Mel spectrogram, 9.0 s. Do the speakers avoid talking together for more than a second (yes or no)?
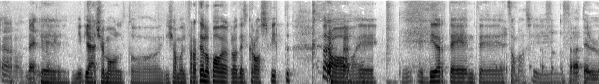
yes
